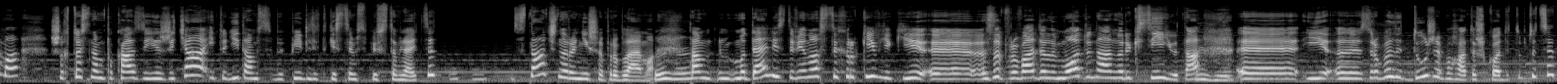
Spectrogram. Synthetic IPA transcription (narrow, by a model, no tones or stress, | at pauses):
mɐʃt͡ʃɔxt̪ɔsʲnɑmpɔkɑzʊjɛʒɪtʲːait̪ɔdʲit̪ɑmsebɛpʲid̪ʲlʲit̪kɪsɪmsʲpʲiwst̪ɐwlʲajʊt̪̚ʲsɛ | znɑt͡ʃnɔɾɐnʲiʃɛpɾɔblˠɛmɐ̰t̪ɑmːɔd̪ɛlʲizd̪eʋjɐnɔst̪ɪxrɔkʲiwjɐkʲi | zɐpɾɔʋɑd̪ɪlˠɪmɔd̪ʊnɐɐnɔɾɪksʲijʊt̪ɑ | izɾɔbɪlˠɪd̪uʒɛbɐɦɑt̪ɔʃkɔd̪ɪt̪ɔpt̪ɔt̪sɛ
